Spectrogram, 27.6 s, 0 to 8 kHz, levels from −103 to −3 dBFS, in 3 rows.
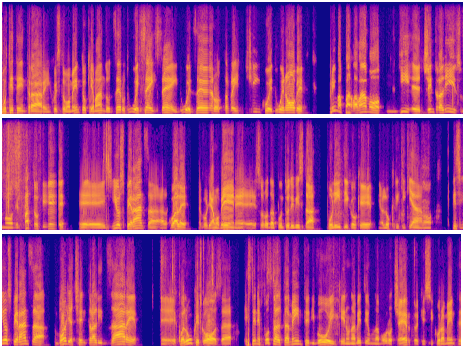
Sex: male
